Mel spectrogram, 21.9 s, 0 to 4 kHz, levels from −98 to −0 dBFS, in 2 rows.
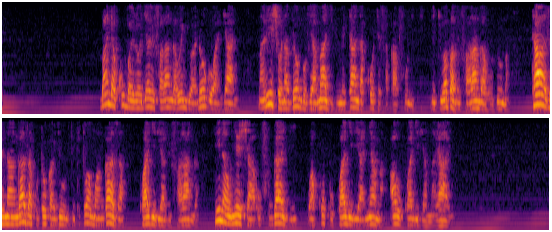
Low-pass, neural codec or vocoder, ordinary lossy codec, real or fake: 3.6 kHz; none; MP3, 24 kbps; real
